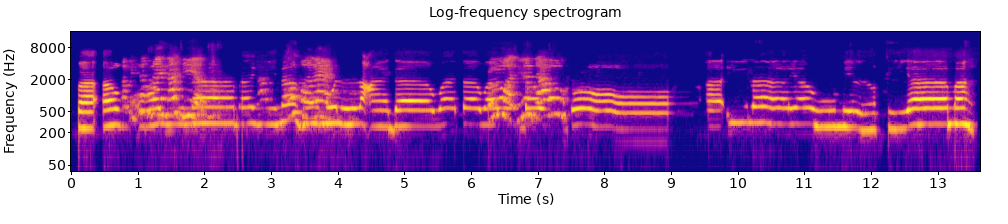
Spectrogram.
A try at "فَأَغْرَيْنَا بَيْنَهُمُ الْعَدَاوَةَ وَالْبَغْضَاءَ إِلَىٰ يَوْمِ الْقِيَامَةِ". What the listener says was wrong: Haknya kurang mengalir sudah. Ya, ila yaumil qiyamah. Jadi ada rokhawah, ada hamas yang agak kuat.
